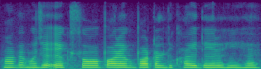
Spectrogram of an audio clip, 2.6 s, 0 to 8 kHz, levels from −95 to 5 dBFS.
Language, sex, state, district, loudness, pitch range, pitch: Hindi, female, Chandigarh, Chandigarh, -17 LUFS, 210-230 Hz, 225 Hz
